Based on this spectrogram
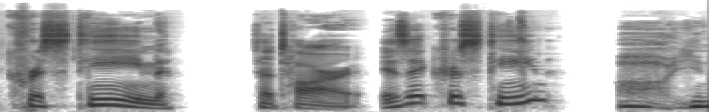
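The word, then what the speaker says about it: Kristin Tattar: huge bonus either way hey americans it is pronounced christine tatar is it christine oh you know what i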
